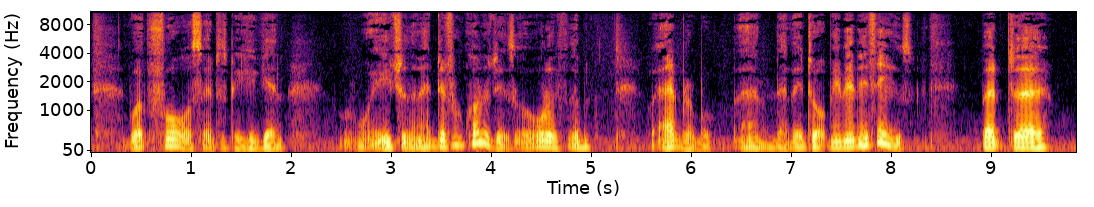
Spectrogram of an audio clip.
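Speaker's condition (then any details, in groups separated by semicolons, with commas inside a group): Muscular dystrophy; progressive, wheelchair user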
